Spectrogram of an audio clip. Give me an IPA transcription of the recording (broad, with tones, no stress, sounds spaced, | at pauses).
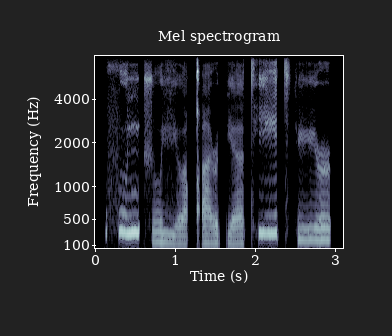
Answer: f u˥ ɲ t͡ʃ u˩ vʲ o˩ qʼ ə˩ ɹ pʲ ɜ˩ tʰ j i˥ t͡sʼ y˥ ɹ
